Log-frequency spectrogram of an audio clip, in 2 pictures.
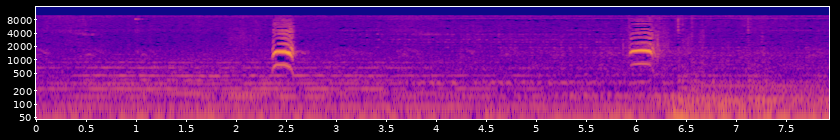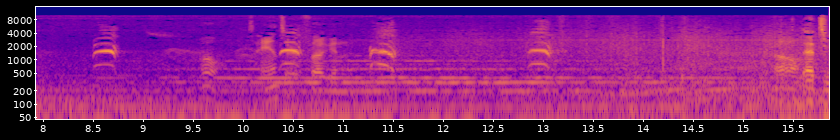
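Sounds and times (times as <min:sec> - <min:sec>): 
steady low rumble of noise: 0:00.0 - 0:15.8
crows cawing with harsh ringing squawks: 0:01.9 - 0:06.4, 0:07.6 - 0:14.2
speech: 0:10.4 - 0:11.7, 0:15.3 - 0:15.8.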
